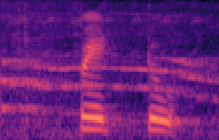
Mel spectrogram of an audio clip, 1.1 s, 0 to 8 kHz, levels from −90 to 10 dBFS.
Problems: continuous background conversations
